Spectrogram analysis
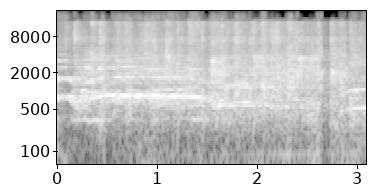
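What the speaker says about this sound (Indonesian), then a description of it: "Oke, kita tepuk tangan lagi untuk kita semua" Students applauding in a vocational high school classroom in Garut, Indonesia: a short, loud burst of group clapping, steady for about three seconds with room noise and some tonal hum underneath.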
